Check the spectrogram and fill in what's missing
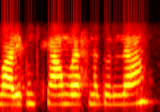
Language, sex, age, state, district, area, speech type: Urdu, female, 18-30, Bihar, Gaya, urban, conversation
